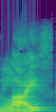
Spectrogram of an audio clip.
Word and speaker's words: life: You say, one love, one life. Aqui sempre prestando atenção que as palavras one, love, life, todas elas terminam com E, mas essa letra E não é pronunciada.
